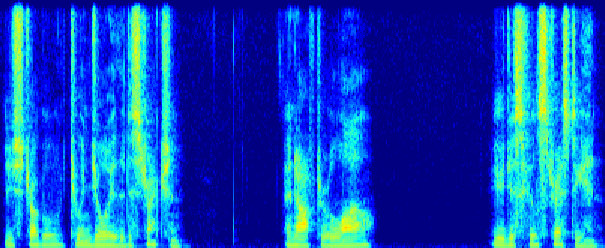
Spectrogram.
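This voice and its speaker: This guided meditation is led by a man whose low, mellow voice carries a breathy edge. He keeps his phrases short and his delivery very slow and calm, letting long silences fall between them.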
